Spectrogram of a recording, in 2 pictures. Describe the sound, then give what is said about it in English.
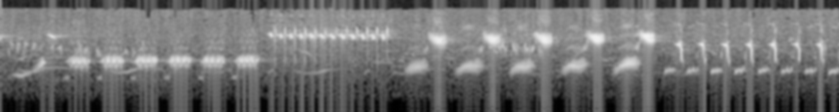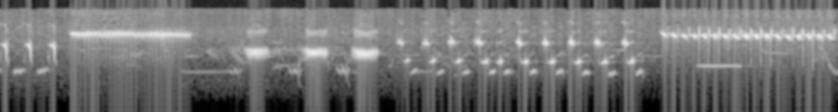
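A lark bunting sings a long, varied song as it flies back down to the ground: rapid repeated trills, clear sustained whistles and buzzy phrases, switching patterns every second or so with no other sounds. “Flying back to earth, the bunting belts out a complex series of trills, whistles, and buzzy phrases.”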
